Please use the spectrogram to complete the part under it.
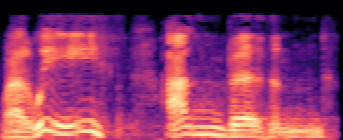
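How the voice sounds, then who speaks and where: A man's voice: mid-range voice, very animated, gravelly, breathy edge, heavily acted. An actor playing an aging, proud and volatile king and father in a classical Shakespearean stage drama, speaking in a grand, commanding manner. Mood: grand, ceremonial. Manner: grand, theatrical, deliberate, commanding. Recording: muffled, reverberant hall sound.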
